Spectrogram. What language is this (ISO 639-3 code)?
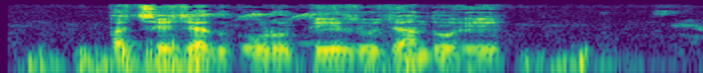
ggg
